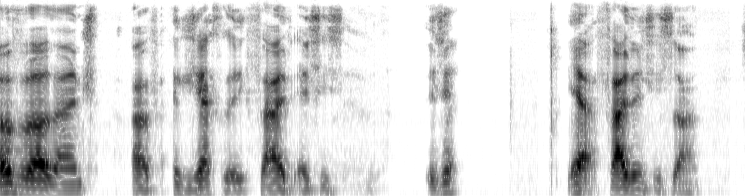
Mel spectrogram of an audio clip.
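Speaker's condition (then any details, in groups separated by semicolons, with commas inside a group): Mouth cancer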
